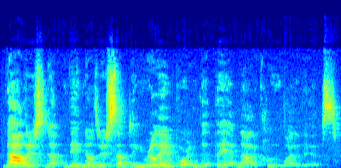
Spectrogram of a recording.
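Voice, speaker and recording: Echoey, low-voiced woman giving emphatic training talk. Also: fairly even intonation, fairly quick. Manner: emphatic, insistent, rhetorical questions. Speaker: cleaning business trainer. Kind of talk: instructional talk, training lecture. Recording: echoey room, distant mic, background noise.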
